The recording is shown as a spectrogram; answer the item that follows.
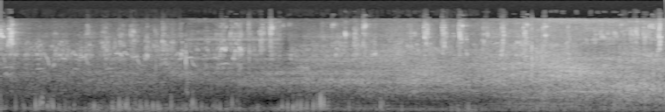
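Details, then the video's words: Migratory rosy starlings in India, eating banana, keep up a busy chatter of short, harsh clicks and squeaky notes, several per second, over a steady rising hiss of background noise. "Rosy starling calls"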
